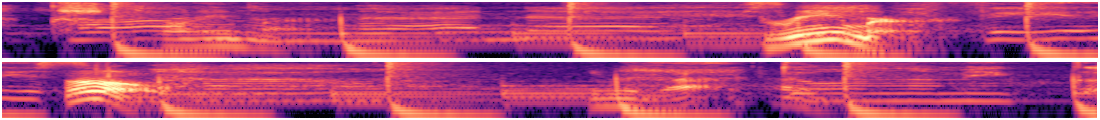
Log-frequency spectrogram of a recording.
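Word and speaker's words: Strimer: Apparently Lian Li said it's pronounced streamer.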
